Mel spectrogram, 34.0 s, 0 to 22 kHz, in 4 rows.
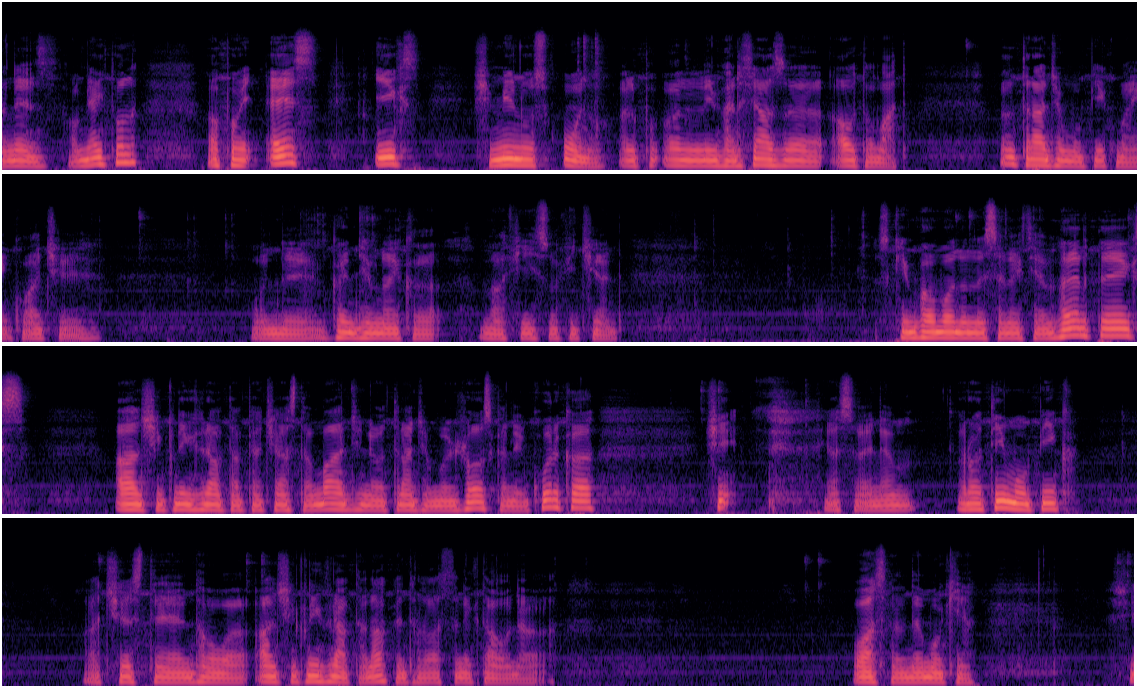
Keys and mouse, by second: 2.0 s, 7.2-9.0 drag, 11.6 click, 11.6-14.3 middle drag, 14.8 ctrl+Tab, 18.4 middle click, 19.7 middle click, 23.1 KP_7, 25.4 r, 29.7 r, 33.9-34.0 drag.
